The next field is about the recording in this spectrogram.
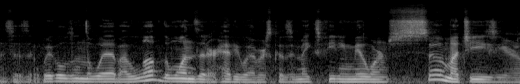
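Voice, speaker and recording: A man speaks at a fairly quick pace in a medium voice, with ordinary pitch variation and noticeable background noise. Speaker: tarantula keeper. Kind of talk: casual vlog narration. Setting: at home. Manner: halting.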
